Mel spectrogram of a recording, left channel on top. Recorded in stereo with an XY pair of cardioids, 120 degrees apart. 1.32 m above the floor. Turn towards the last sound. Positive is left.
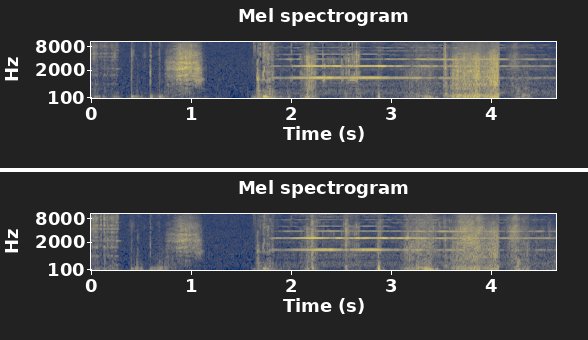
turn(degrees=60)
